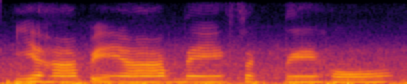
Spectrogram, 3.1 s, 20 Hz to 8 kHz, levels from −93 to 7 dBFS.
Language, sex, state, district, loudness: Hindi, female, Haryana, Charkhi Dadri, -14 LUFS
